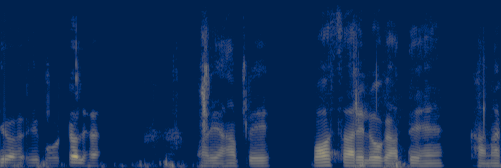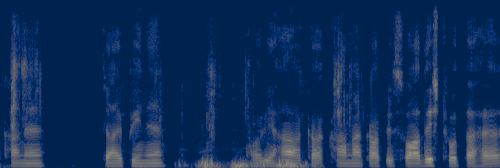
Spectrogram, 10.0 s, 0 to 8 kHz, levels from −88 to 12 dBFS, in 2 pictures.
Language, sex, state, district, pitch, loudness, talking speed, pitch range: Hindi, male, Jharkhand, Jamtara, 125 Hz, -37 LUFS, 145 wpm, 125-135 Hz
